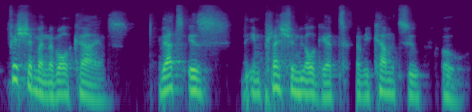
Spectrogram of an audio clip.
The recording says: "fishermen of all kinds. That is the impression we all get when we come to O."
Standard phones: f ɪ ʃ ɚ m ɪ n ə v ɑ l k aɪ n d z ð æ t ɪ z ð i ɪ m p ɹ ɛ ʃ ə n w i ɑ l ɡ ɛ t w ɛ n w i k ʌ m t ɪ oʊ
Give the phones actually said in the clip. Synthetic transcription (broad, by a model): f ɪ ʃ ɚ m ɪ n ə v ɑ l k aɪ n d z ð æ t ɪ z ð i ɪ m p ɹ ɛ ʃ ə n w i ɑ l ɡ ɛ t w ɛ n w i k ʌ m t ɪ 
